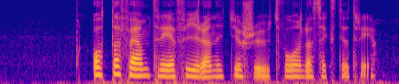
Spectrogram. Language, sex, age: Swedish, female, 20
